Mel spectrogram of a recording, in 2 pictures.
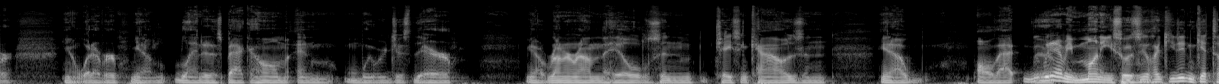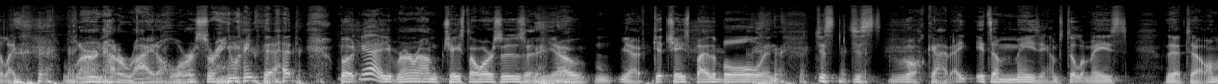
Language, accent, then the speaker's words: English; Pismo Beach, California, United States; I did all my elementary school in a little place called Pismo Beach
